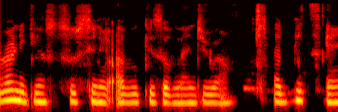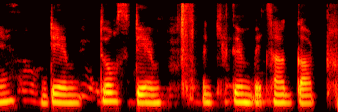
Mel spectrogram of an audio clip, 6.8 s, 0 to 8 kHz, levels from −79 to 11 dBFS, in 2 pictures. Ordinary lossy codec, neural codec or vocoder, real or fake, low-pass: MP3, 64 kbps; codec, 16 kHz in and 24 kHz out, 2.2 kbps, FireRedTTS-2 codec; fake; 7.2 kHz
